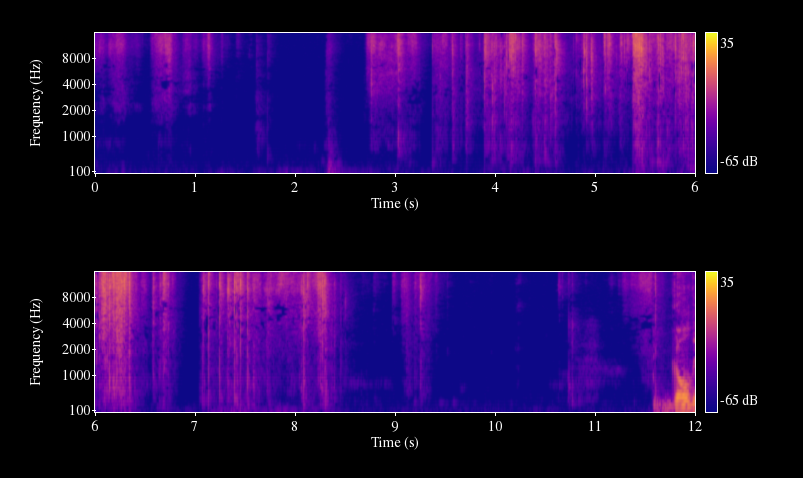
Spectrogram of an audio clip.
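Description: A baseball card pack wrapper being torn open and crinkled by hand, in ragged bursts of ripping for about six seconds starting around three seconds in.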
